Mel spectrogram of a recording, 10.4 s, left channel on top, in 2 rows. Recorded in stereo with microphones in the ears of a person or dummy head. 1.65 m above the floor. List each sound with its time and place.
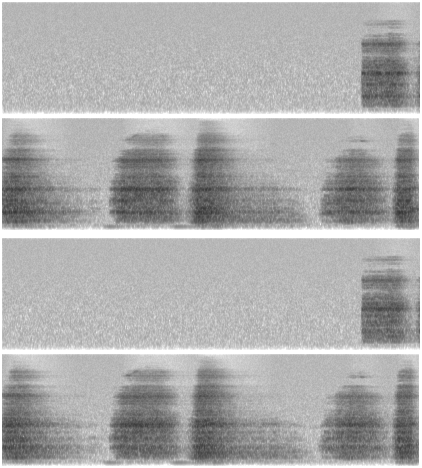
4.5 s breathing: centre (ahead or behind), 0.8 m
